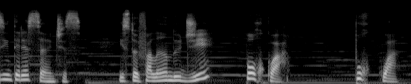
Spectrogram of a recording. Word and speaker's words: pourquoi: Pourquoi. A pronúncia é pourquoi. Vamos com calma.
